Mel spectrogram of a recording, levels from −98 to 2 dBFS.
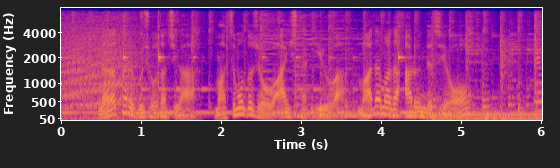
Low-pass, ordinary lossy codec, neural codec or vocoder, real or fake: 7.2 kHz; none; none; real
